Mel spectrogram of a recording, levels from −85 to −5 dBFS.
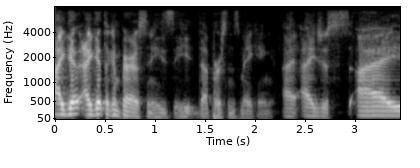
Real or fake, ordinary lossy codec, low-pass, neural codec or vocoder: real; MP3, 64 kbps; 7.2 kHz; none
